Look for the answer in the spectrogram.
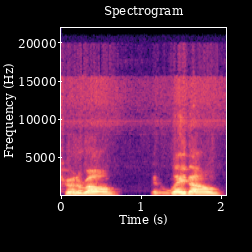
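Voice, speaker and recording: A man in a relaxed co-host chat, rambling and easygoing and often circling back on his words. His voice sits at an ordinary middle pitch. The sound is thin and tinny, like a phone line. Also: takes it slowly. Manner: easygoing, rambling, repeats himself. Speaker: co-host and mechanic. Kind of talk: casual chat.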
